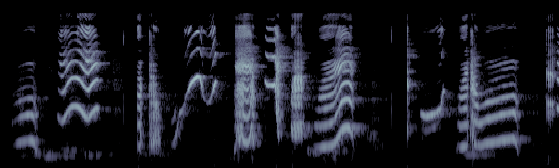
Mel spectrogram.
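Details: Pet ring-necked parakeet indoors, in a small room: a string of squeaky, nasal chattering notes with wavering whistled slurs and short harsh squawks, delivered in quick bursts with brief gaps over about five seconds.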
